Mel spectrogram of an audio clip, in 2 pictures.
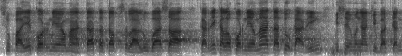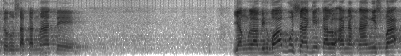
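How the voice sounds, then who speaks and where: A man preaching a lively sermon, acting out crying children and fussing parents. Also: sits high, normal speed, big-room sound. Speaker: Islamic preacher.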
